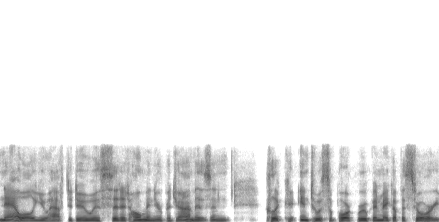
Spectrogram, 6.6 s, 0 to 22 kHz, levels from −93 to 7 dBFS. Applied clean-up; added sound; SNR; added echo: neural mask model Resemble Enhance denoiser.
